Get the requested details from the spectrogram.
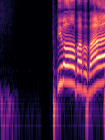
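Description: A high, squeaky cartoon voice chatters excitedly.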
